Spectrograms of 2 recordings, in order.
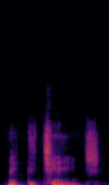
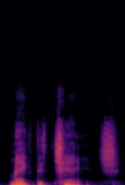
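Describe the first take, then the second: First: Whispered urging. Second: Slow, deliberate voiced repeat of "Make the change."; slow voiced urging. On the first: Acted. Motivational speaker urging listeners to change, whispered. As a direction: lean in and breathe it like a secret. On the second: Speaker pressing listeners to change, slow and voiced. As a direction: stretch each word out, no longer whispered.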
